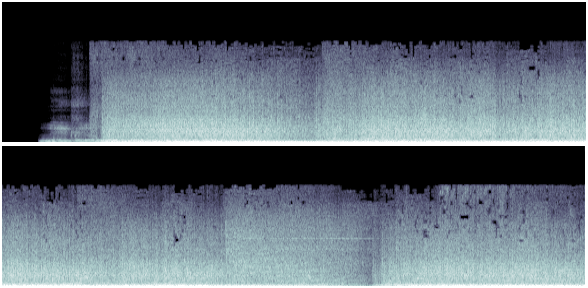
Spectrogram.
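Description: Loud game explosions and blasts roar without pause.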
